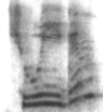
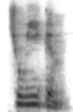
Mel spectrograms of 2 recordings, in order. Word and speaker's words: 조의금: 발음은 조의금, 조의금. 둘 다 괜찮아요. 조의금이 is more common because it's easier.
